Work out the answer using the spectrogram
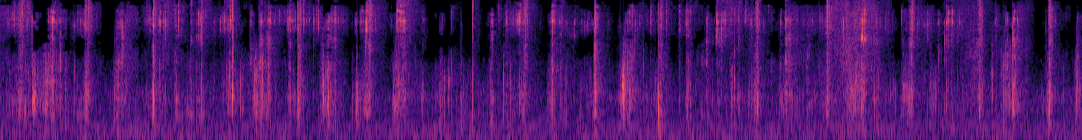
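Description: Close-miked chewing of steamed dumplings: a dense run of wet mouth clicks and smacks, picked up by a lapel microphone.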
